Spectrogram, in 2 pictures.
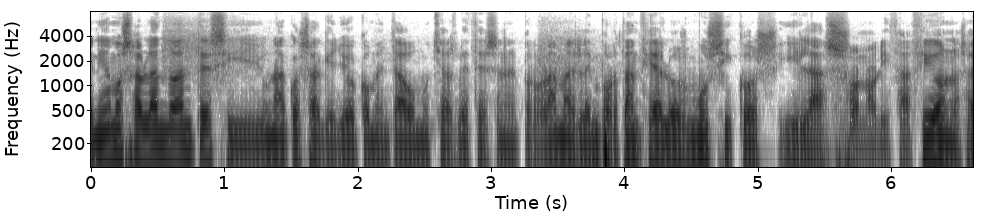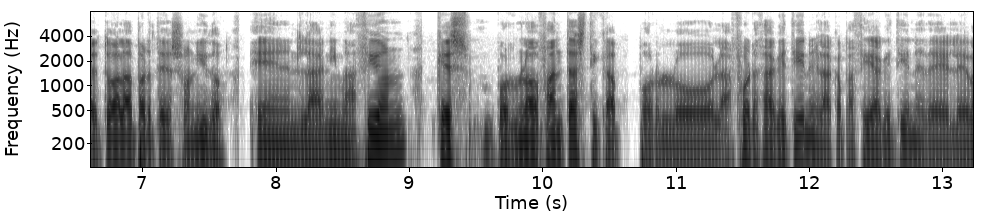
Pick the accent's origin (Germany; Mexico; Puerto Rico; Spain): Spain; Vigo, Galicia; especialmente yo como gallego vigués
